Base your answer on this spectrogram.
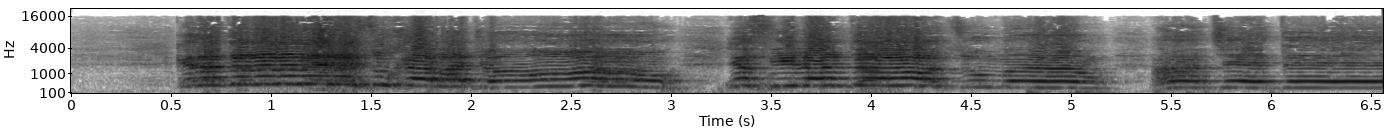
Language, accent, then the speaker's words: Spanish; Bilbao, Basque Country, Spain; De San Francisco.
